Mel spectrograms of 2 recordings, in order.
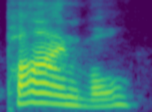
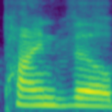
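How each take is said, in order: First: Pineville is said in a local Kentucky way. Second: Pineville is said in a standard, non-local way. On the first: This is how the family said it. The speaker calls it right. "but Pineville" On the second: This is not how the family said it. The speaker calls it wrong. "Not Pineville"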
